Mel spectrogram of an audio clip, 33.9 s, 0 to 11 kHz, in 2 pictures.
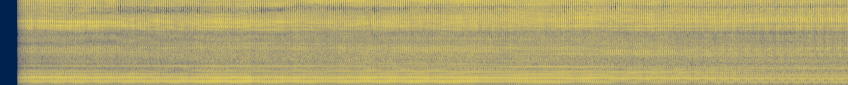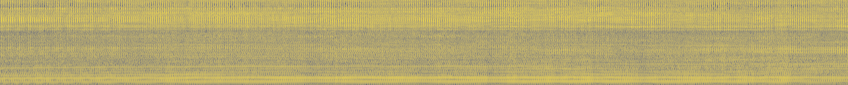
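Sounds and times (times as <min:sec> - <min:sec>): lawnmower engine knocking: 0:00.4 - 0:33.9.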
